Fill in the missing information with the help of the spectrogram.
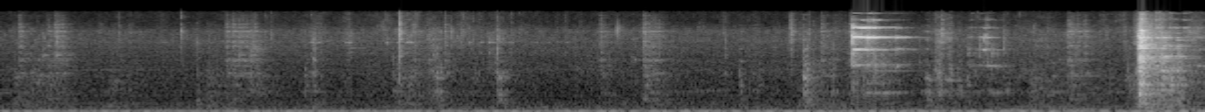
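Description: Steel crowbars clinking and scraping against a railway coach bogie's axle box and spring fittings, with light ticks throughout. A ringing metallic clink comes about five seconds in, and a loud clang near the end.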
